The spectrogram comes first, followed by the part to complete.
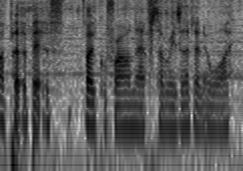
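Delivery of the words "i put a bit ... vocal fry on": plain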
